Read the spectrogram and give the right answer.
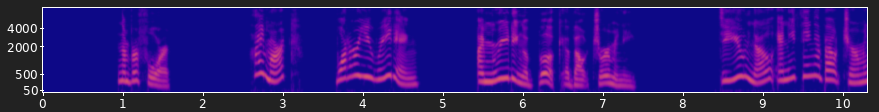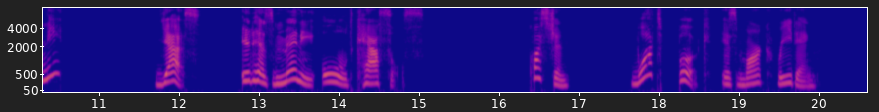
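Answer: A book about Germany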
